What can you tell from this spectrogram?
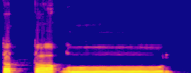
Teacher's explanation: وہاں پر مد عارض ہوگا، یعنی اس کو 3 الف کی مقدار لمبا کھینچ کے پڑھیں گے۔ اب یہاں پر وقف ہو رہا ہے تو یہ قو کو 3 الف کی مقدار لمبا کھینچیں گے، مد عارض ہو، یہاں پر مد عارض ہو رہی ہے، تتقون۔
